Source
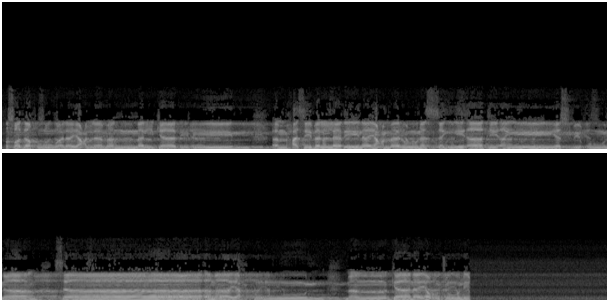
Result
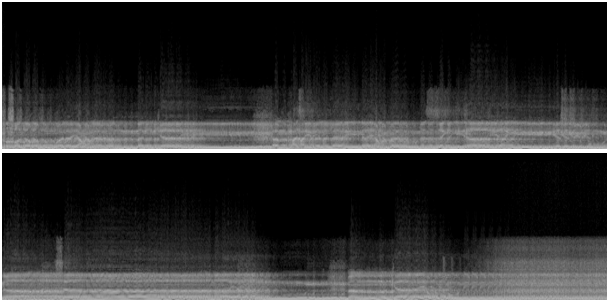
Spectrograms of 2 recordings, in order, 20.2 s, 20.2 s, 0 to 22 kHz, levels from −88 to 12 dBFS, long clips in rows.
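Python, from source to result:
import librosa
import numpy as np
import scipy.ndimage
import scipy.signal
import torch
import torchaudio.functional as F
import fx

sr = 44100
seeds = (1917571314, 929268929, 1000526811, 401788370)

p1 = scipy.signal.sosfilt(scipy.signal.butter(2, 56.0, 'highpass', fs=sr, output='sos'), x)
p2 = fx.high_shelf(p1, sr, hz=3600.0, db=-7.5)
p3 = 10.0 ** (-32.5 / 20.0) * np.tanh(p2 / 10.0 ** (-32.5 / 20.0))
p4 = p2 + (p3 * librosa.db_to_amplitude(-10.0))
p5 = fx.echo_feedback(p4, sr, ms=136, feedback_pct=52, wet_db=-5.0)
y = fx.env_flatten(p5, sr, amount_pct=100)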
